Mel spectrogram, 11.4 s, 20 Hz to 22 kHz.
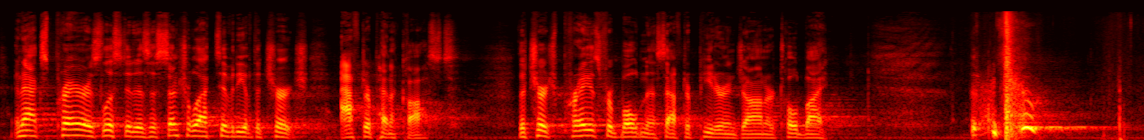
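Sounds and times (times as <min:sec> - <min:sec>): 
speech: 0:00.1 - 0:04.6, 0:05.2 - 0:08.4, 0:09.7 - 0:10.5
person sneezing: 0:09.7 - 0:11.2.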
